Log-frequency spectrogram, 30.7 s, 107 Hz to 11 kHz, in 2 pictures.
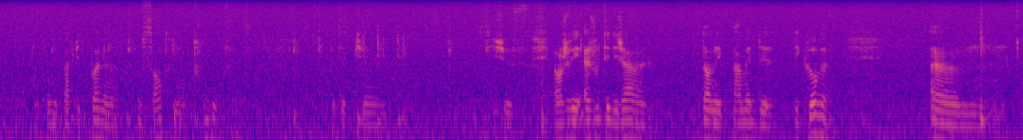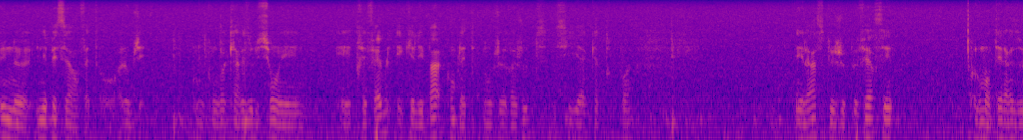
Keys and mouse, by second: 2.4 middle click, 3.9 right click, 5.4 a, 5.8 a, 6.2 a, 7.5 middle click, 8.2 Tab, 18.0 z, 19.1 z, 23.2-25.0 middle drag, 25.1 middle click, 25.5 z.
